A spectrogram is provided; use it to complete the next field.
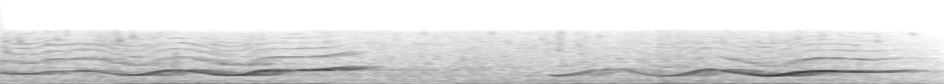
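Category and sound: animal, dolphin clicks and whistles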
